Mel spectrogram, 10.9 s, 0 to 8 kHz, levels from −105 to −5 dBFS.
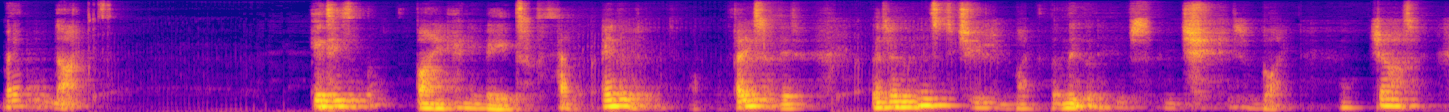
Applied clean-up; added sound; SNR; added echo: neural mask model DeepFilterNet 3.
